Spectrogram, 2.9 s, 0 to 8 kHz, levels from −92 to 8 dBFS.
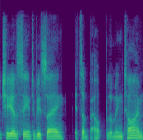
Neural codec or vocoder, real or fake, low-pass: codec, 16 kHz, 1 kbps, X-Codec, WavLM features, trained on Multilingual LibriSpeech; fake; 7.2 kHz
